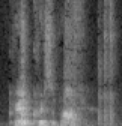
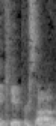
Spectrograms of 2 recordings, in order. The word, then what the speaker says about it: Kiprusoff: That's not how I pronounce his name, but Krisipov? Mika Kiprusoff, yeah, Okay.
